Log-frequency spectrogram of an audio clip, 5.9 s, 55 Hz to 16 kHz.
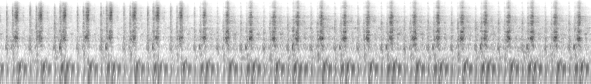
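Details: Universal 550 diesel tractor idling after earlier blue smoke, stumbling and fuel leakage. A sharp, regular knock about twice a second rides over the low rumble. The connecting rod bearing is worn, with up-and-down play.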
